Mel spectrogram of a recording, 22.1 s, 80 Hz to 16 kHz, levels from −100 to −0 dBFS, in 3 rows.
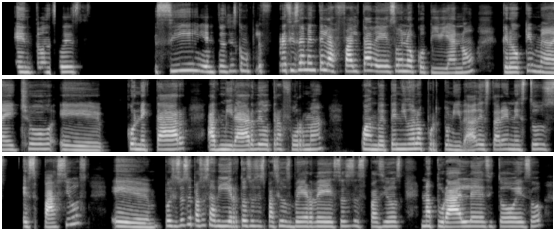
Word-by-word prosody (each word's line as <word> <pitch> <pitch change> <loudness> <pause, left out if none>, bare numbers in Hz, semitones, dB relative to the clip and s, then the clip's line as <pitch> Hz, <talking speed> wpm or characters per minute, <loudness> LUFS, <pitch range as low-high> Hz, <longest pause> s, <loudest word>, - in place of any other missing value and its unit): Entonces 240 +1 -2 1.0
Sí, 300 +4 +1
entonces, 265 +3 -4
como 290 -2 -10
que - - -24
la 270 - -7
f 280 - -13
precisamente 335 +3 +1
la 300 -3 +5
falta 280 +3 +4
de 270 -2 0
eso 285 +2 +3
en 285 - -1
lo 265 -1 0
cotidiano 225 +1 -6 0.3
creo 235 -1 0
que 300 +4 -7
me 255 -4 -4
ha 220 -1 +1
hecho, 245 +4 -5
eh, 195 -4 -5 0.3
conectar, 230 +1 +3 0.3
admirar 215 0 +3
de 235 0 -1
otra 235 +1 -5
forma 225 +3 -6 0.4
cuando 230 -3 +2
he 215 - -3
tenido 240 +2 -2
la 255 - +2
oportunidad 225 -5 -6
de 230 - -3
estar 225 0 -3
en 230 -1 -5
estos 225 +1 -2 0.2
espacios, 220 - +4 0.3
eh, 205 -4 +1 0.2
pues, 255 -1 -1
esos 275 +5 +6
espacios 275 -3 0
abiertos, 245 -1 -1
esos 245 -1 -5
espacios 235 -1 -3
verdes, 225 -1 0
esos 235 +1 -3
espacios 225 -1 -2 0.2
naturales 225 -1 +5
y - - -15
todo 220 +1 -3
eso. 220 +3 -2
235 Hz, 135 wpm, -24 LUFS, 220-255 Hz, 1.0 s, esos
